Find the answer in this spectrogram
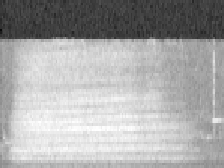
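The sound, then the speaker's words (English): A single deep breath drawn in during a guided relaxation exercise: a steady, airy hiss that lasts about two seconds on its own, then eases off at the end. “let's take a nice deep breath in”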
